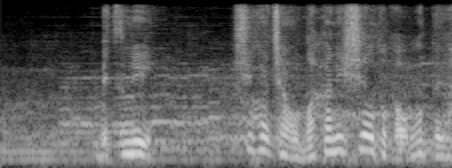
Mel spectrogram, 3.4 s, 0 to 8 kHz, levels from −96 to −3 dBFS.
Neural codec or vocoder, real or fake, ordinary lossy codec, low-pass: codec, 16 kHz in and 24 kHz out, 1.1 kbps, FireRedTTS-2 codec; fake; none; 7.2 kHz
